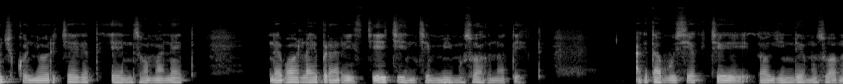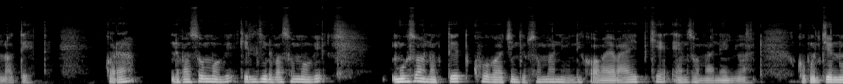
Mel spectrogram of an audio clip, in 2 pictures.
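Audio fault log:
No faults heard anywhere in this speech recording.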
